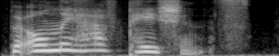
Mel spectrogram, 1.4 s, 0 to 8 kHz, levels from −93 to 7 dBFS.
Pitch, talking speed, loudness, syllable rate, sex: 280 Hz, 170 wpm, -16 LUFS, 5.8 syllables/s, female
